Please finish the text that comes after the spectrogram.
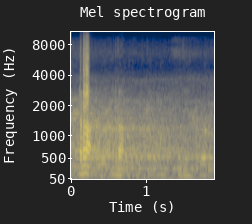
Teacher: Mungkin kalau dihitung-hitung berapa kali getar, sekitar 3 sampai 5 getaran.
